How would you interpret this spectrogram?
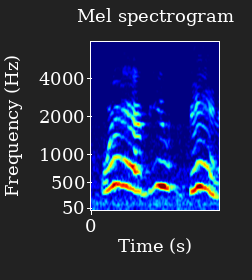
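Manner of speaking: high, loud critter voice; squeaky little porcupine wanting answers; Porcupine asking. A narrator's reading. Porcupine calls out to Bunny at the door, high and loud. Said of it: "asked Porcupine".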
